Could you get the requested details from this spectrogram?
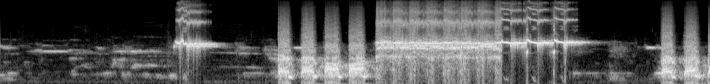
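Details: Myna lure calls: soft low chatter at first, then a sharp whistle, a rapid series of loud clicks and a long harsh screech broken by quick stutters.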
